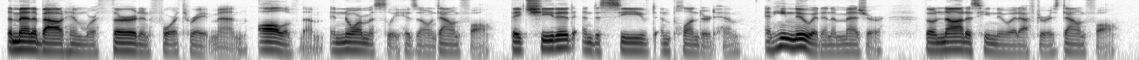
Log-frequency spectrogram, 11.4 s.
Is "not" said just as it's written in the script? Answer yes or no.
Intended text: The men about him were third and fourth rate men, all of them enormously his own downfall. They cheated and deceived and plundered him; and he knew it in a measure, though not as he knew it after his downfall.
yes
